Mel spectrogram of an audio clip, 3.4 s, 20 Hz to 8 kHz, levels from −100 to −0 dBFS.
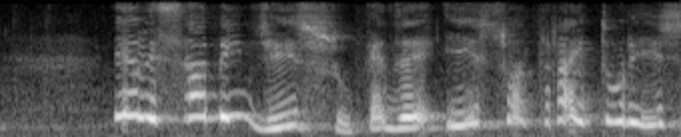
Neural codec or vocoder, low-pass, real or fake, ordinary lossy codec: none; 7.2 kHz; real; AAC, 48 kbps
